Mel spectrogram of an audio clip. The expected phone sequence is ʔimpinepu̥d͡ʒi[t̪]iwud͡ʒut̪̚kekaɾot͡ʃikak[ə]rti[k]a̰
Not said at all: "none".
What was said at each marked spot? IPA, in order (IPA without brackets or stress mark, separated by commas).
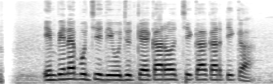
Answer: d̪, a, k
